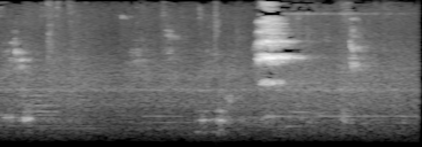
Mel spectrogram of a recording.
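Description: Background voices and short bird calls, with one brief, loud, high-pitched call about three-quarters of the way through.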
